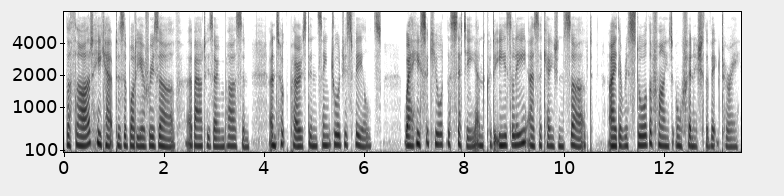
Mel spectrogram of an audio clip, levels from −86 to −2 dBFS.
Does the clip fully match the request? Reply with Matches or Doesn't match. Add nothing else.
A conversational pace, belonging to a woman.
Matches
